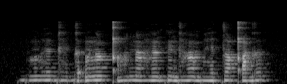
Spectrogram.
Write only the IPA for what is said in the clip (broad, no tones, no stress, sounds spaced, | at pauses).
bʱ õ ɦ ø ɡʱ ɛ ɡ œ ʔ õ l õ qʼ ɑ̤ n ɑ̃ ɦ œ̃ k ɛ̃ ɡʱ ɑ̃ bʱ ɛ t o qʼ ɵ ɡ ɵ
